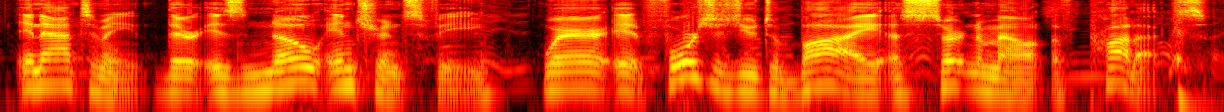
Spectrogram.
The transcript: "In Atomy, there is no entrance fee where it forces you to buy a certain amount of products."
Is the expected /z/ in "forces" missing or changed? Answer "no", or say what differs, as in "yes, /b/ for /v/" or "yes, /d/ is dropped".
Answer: no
